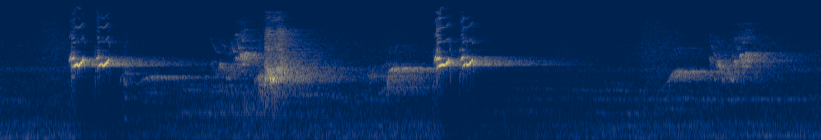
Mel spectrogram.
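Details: Song of a lesser green leafbird: bright doubled chirps alternating with sliding whistled phrases and a rough burst, delivered in varied bursts against a quiet background.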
